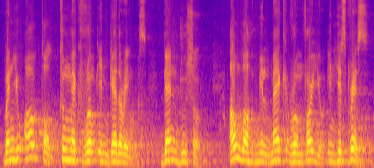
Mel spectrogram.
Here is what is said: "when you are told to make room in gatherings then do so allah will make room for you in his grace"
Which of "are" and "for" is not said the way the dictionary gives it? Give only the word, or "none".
are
